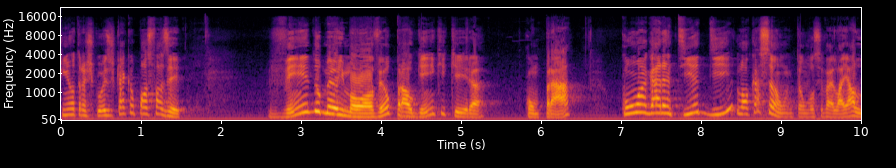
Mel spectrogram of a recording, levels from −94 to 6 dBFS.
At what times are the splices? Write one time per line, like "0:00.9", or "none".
none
